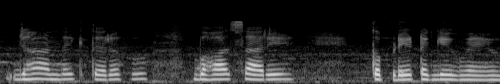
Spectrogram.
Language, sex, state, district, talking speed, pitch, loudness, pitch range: Hindi, female, Uttar Pradesh, Lalitpur, 120 wpm, 230 Hz, -18 LUFS, 220-235 Hz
